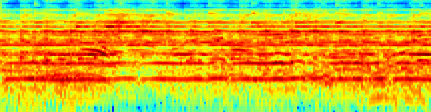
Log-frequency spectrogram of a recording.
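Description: Temple bells ringing continuously for the arati (flame offering), layered with steady held tones.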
